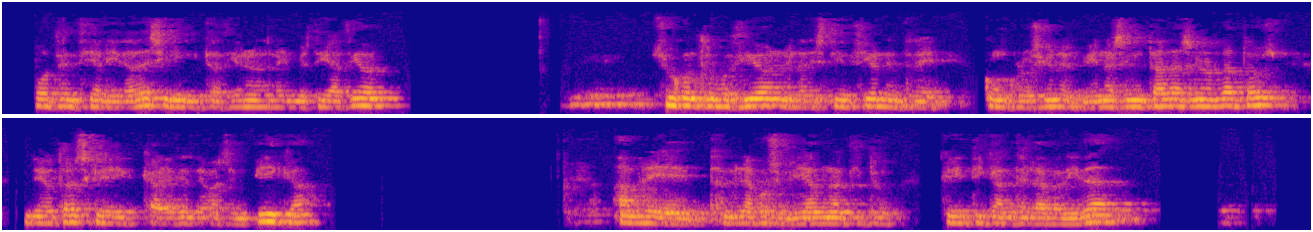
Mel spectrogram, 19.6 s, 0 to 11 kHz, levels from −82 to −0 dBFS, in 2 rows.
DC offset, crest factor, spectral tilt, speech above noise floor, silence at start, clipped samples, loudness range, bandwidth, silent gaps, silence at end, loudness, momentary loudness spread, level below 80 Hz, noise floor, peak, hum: under 0.1%; 18 dB; -7.5 dB/octave; over 69 dB; 0.25 s; under 0.1%; 5 LU; 7.6 kHz; 3.09-4.02 s, 7.32-7.36 s, 9.93-9.98 s, 12.34-13.93 s, 16.72-16.85 s, 18.53-18.92 s; 0.3 s; -22 LUFS; 12 LU; -64 dBFS; under -90 dBFS; -4 dBFS; none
